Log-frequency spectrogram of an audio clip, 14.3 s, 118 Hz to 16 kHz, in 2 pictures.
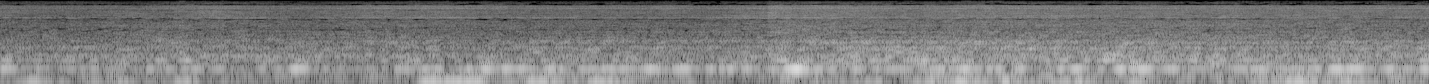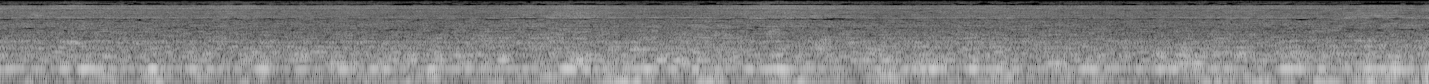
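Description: Lockheed C-130J Hercules turboprop engines running on the ground with the propellers turning: a steady drone with a constant low hum, a little louder from about two seconds in.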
